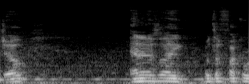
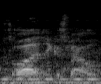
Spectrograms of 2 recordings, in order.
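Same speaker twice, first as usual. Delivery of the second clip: ordinary delivery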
